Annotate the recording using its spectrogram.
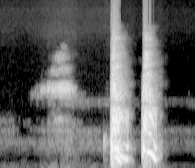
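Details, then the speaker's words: Simulated cough in an ASMR roleplay of a woman with a weak throat since childhood and a sore throat who coughs often when speaking: two sharp, close-miked acted coughs in quick succession after a faint musical tone. "이거 기침 계속하는 거 조금 힘들긴 한데 어쩔 수가 없잖아"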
